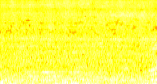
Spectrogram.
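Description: A French omelette, folded into a half-moon shape, cooks in a pan with a steady, continuous sizzle and hiss, fairly loud and even throughout with no talking.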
